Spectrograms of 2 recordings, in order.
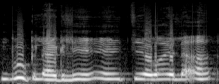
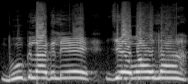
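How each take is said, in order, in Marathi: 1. आवाज खर्जात आहे. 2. आवाज तार सप्तकात आहे. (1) "हे झालं खर्जात" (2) "हे झालं तार सप्तक"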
